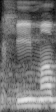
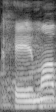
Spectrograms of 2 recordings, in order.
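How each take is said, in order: First: The first vowel is a long 'ee' sound. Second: The first vowel is an 'e' sound. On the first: "कुछ लोग खीमा बोलते हैं" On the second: "इसको कुछ लोग खेमा बोलते हैं"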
